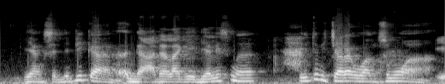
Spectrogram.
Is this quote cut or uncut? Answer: cut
